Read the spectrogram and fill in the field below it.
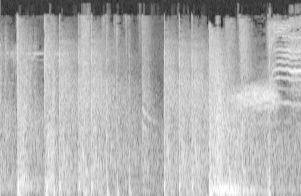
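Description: Turrets in RimWorld fire in rapid bursts of sharp, punchy shots, irregularly spaced with brief pauses, followed by a short tonal game effect at the end.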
